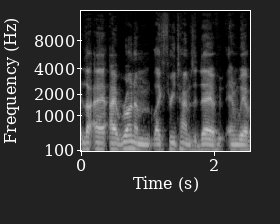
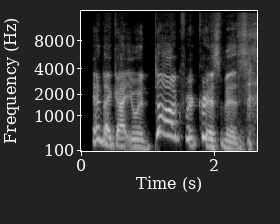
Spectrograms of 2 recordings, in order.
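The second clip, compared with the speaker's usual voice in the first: high, loud, tearful crying through the words; 9 semitones higher, 5 dB louder than usual. Retelling a huge fight before Christmas, quoting what she said: imitating her crying. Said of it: "and she's crying".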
